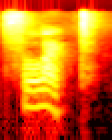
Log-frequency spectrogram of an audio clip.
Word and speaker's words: select: Select. Select. Jadi ada th-nya di belakang tapi tipis aja. Select ya.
